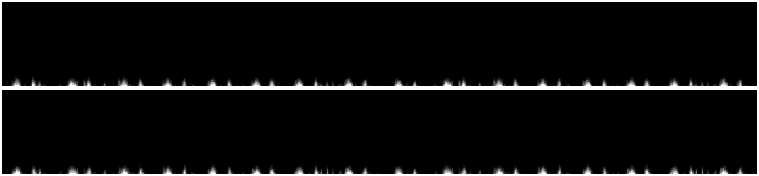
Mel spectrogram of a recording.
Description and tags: Heart Beat
A fantastic and genuine heartbeat sound I created and after much processing, uploaded.
bump, heart, tense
